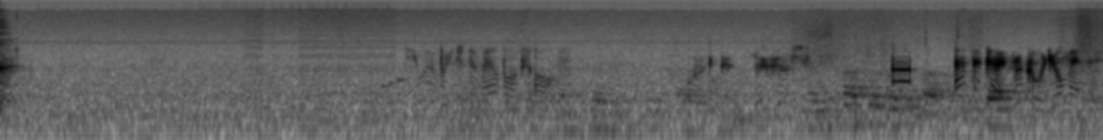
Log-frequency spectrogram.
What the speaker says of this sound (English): I'm phoning Warwick.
